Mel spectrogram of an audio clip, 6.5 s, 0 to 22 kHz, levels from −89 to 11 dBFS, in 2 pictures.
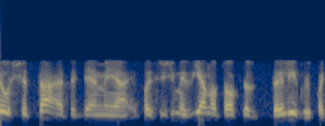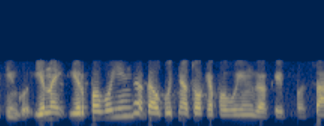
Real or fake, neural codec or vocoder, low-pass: real; none; 3.6 kHz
